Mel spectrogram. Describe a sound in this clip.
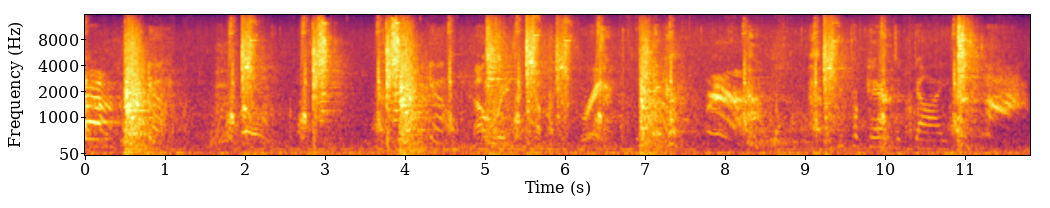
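A woman shouts and grunts while fighting.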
